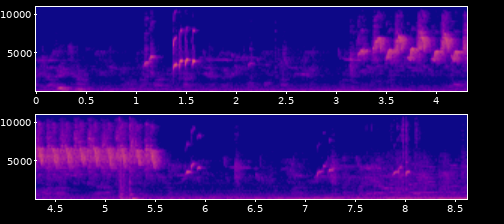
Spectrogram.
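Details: Canary gives a few scattered sharp chirps, then a dense two-second trill of high, rapidly repeated notes, followed by softer twittering and a sharp click, over quiet background.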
